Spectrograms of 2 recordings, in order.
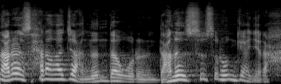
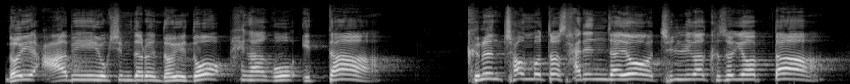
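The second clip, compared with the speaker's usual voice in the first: loud, higher, slow condemnation; stern loud rebuke; 4 semitones higher, 9 dB louder than usual. Retold or imitated. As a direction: pronounce judgment on the liars. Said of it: "그들을 향해서 얘기하는 거죠". (크게 천천히 꾸짖으며)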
